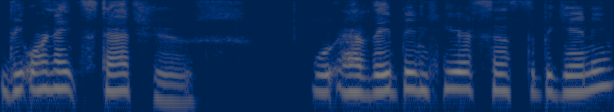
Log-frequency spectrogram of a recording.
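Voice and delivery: meek, sheepish, timid voice. Leaning over to ask a question in character: quiet, sheepish asking. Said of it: "kind of, uh, quietly, sheepishly".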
